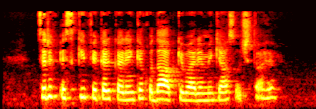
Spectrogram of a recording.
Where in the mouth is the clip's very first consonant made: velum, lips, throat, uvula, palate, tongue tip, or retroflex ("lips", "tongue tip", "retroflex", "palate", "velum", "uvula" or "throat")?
tongue tip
